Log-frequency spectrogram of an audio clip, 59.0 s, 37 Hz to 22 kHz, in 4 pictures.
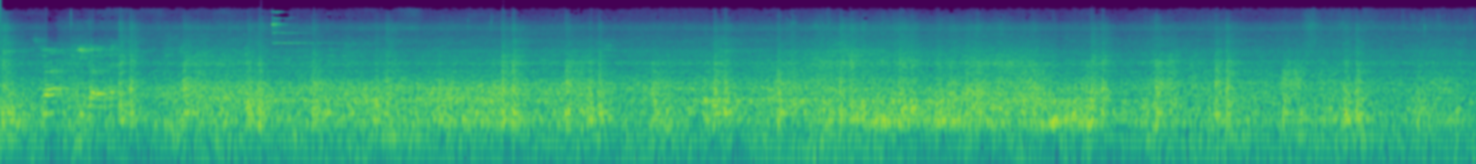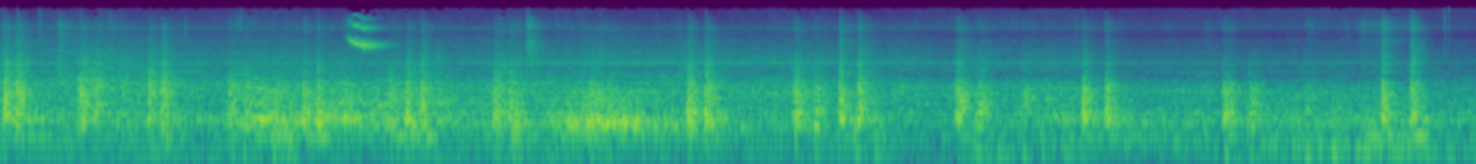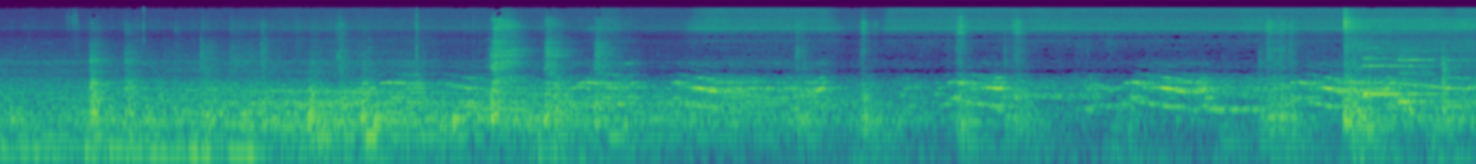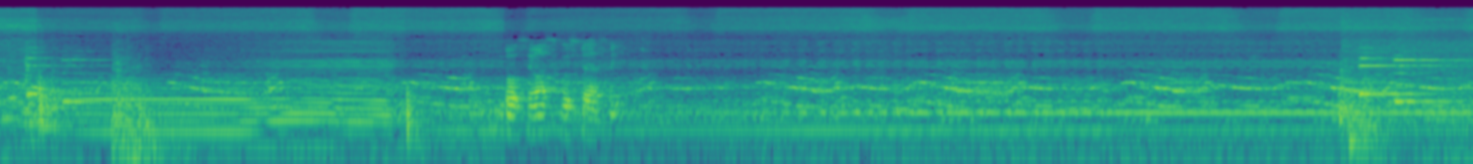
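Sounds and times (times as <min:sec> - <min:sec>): rail-joint clicks: 0:00.0 - 0:20.9, 0:26.8 - 0:35.9, 0:37.3 - 0:40.0, 0:41.7 - 0:59.0
electric train rumbling: 0:00.0 - 0:59.0
high falling squeal: 0:41.8 - 0:49.4.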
